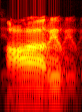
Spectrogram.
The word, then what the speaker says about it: عارض: زیارت نہ کی ہو۔ تلفظ اور اعراب۔ عین پر زبر، الف کے ساتھ، را کے نیچے زیر اور ضاد پر جزم۔ عین الف زبر عا، را ضاد زیر رز، عارض۔ معنی۔ العارض کا معنی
